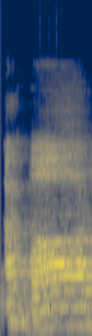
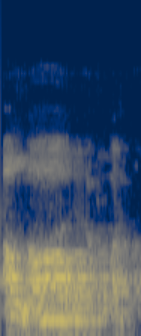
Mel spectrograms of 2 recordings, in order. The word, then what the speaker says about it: اکبر: وہ یوں کرتے ہیں اکبر کو اکبار پڑھتے ہیں، نعوذ باللہ۔ اکبار کا معنی ہوتا ہے ڈھول، بالکل معنی ہی تو تبدیل ہو جاتا ہے، اس لیے یہ تلفظ کا سیکھنا بھی ضروری ہے۔ لفظ کیا ہے؟ اللہ اکبر، بول کیا ہے؟ اللہ اکبر، اللہ اکبر، اللہ اکبر، نہ اللہ اکبر ہے، نہ اکبر ہے، نہ اکبار ہے، صحیح بات کیا ہے؟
